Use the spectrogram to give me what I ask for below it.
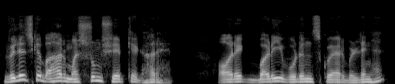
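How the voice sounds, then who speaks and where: A man's voice: medium pitch, lively intonation, brisk, a little mellow, no echo, clean studio sound. A man narrating a fantasy story recap in a dramatic storytelling manner, speaking every character's lines himself.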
